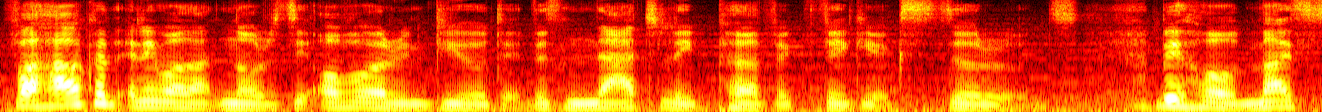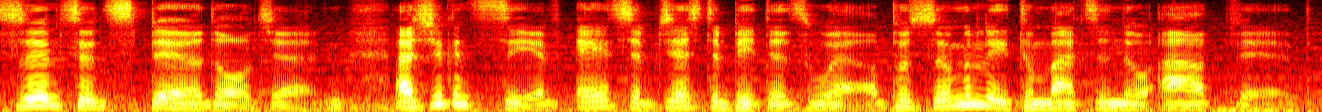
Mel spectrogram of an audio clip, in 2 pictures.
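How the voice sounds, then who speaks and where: A man's voice: mid-range voice, big pitch swings, normal speed, lightly acted. A man voicing a vain, imperious empress with a put-on German accent, haughty and pompous, an impish and cruel grown woman, with faint game music behind. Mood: smug, preening. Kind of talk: voicing game dialogue on a stream.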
